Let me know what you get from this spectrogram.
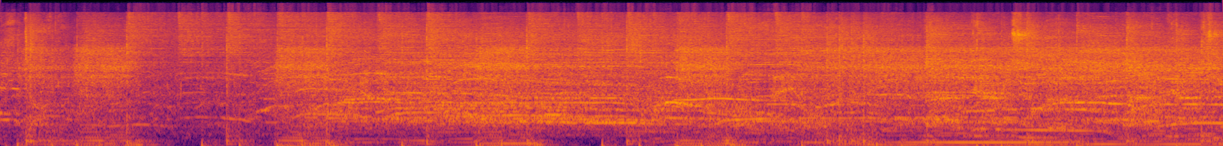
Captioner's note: crowd cheering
